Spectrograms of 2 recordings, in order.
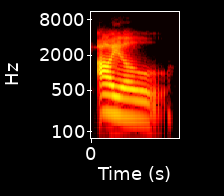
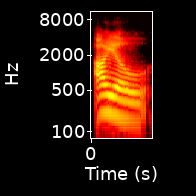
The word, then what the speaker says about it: aisle: word remember this word it has an S in the middle but when you pronounce this word the S is silent right so the pronunciation will be aisle and if the final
